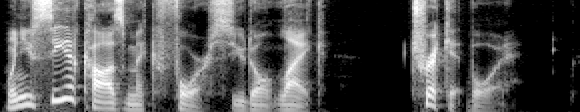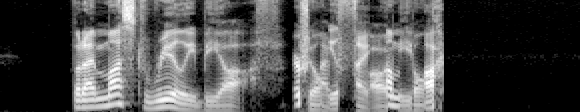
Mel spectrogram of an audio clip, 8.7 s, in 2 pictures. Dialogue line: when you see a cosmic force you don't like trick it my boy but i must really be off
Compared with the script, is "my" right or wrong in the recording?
wrong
